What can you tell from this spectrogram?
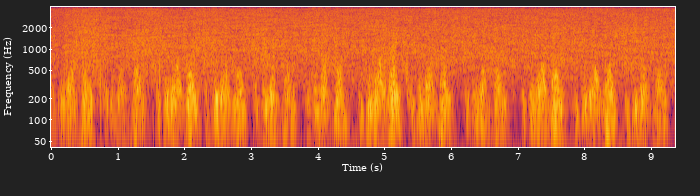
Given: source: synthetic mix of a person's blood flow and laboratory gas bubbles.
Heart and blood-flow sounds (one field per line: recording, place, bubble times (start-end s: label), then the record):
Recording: Doppler ultrasound of blood flow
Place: precordium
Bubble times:
4.95-5.21 s: bubbles
5.30-5.42 s: bubbles
From the record:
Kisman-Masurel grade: 112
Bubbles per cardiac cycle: 1 to 2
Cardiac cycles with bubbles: 1 to 10%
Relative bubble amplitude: moderate (0.250 to 0.450)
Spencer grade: 1 (occasional bubble signal discernible with the cardiac motion signal, with majority of cardiac periods free of bubbles)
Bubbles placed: anywhere in the cardiac cycle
